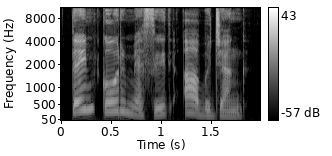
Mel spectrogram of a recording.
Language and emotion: Kashmiri, neutral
